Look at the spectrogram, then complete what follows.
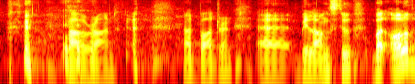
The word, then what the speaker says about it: bodhrán: know so something that looks like the bow run by the way that's how you pronounce it at bodhrán belongs to but all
